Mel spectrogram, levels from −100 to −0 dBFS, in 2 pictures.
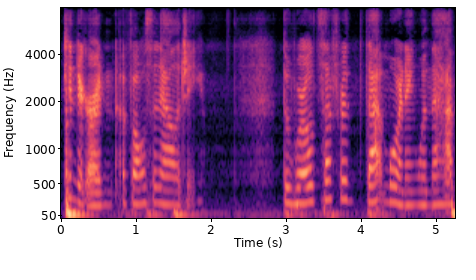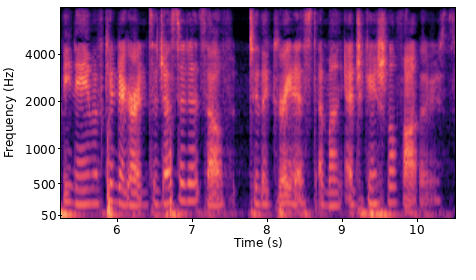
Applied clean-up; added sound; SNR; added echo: none; none; none; reverberation time 0.4 s.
